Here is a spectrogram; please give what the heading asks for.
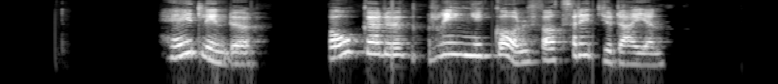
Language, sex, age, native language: Icelandic, female, 60-69, Swedish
